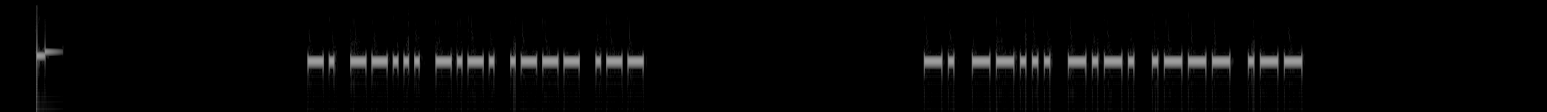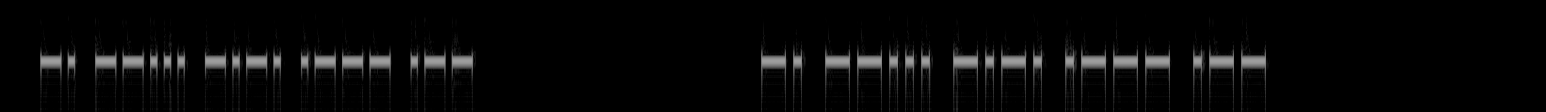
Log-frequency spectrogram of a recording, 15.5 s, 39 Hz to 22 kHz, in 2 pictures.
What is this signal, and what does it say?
Morse code, heard as a keyed tone, about 37 wpm, 700 Hz. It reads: N7CJW N7CJW N7CJW N7CJW
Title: Speed Racing - USA 1x3 Call Signs 30wpm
